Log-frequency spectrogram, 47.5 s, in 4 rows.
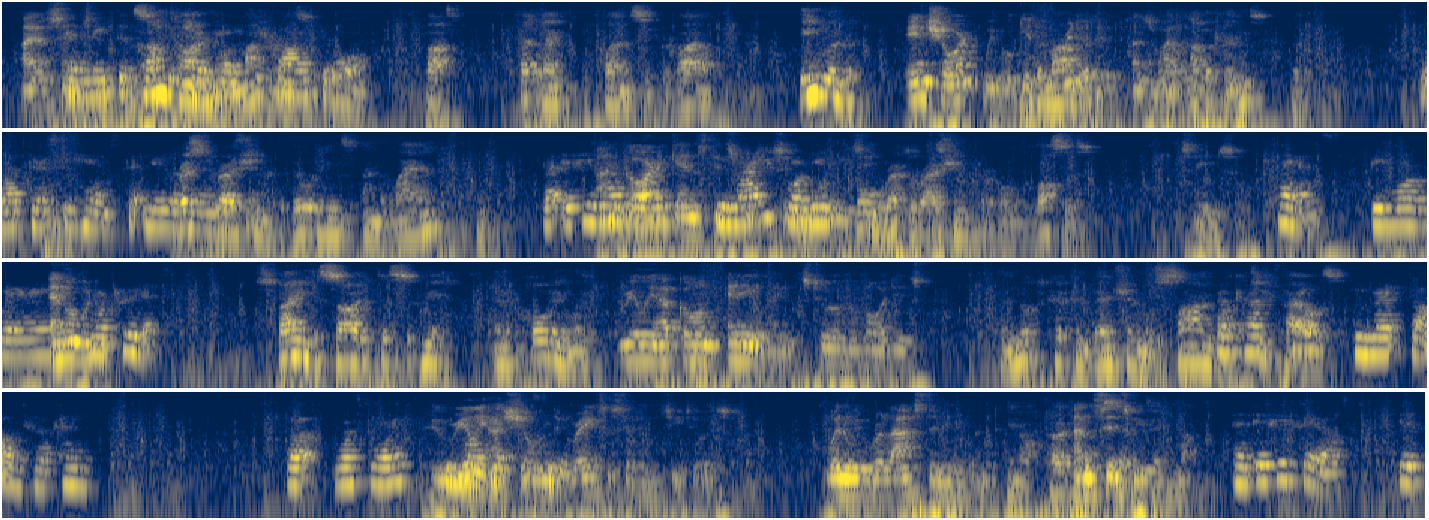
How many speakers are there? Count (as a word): three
